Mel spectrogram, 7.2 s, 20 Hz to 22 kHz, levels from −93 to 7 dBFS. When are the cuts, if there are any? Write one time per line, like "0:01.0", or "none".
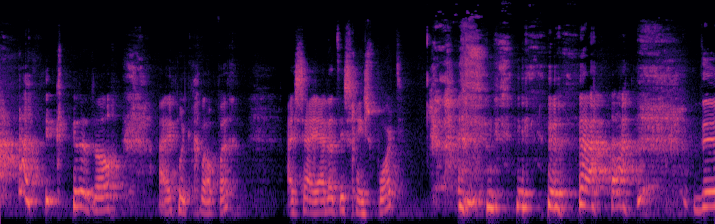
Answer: none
